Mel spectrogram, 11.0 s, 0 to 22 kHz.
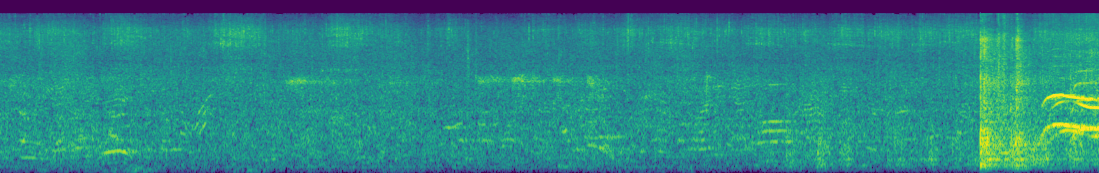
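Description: A diver entering the pool water feet-first from a 1 m springboard dive, a sudden splash near the end. Before it, faint chatter of voices around the pool.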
